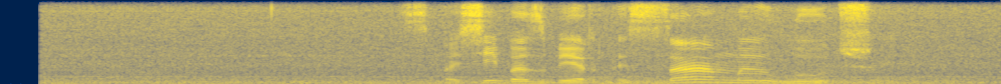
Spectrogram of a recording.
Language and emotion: Russian, positive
